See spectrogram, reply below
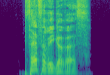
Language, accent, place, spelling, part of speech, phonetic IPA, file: German, Germany, Berlin, pfefferigeres, adjective, [ˈp͡fɛfəʁɪɡəʁəs], De-pfefferigeres.ogg
- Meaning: strong/mixed nominative/accusative neuter singular comparative degree of pfefferig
